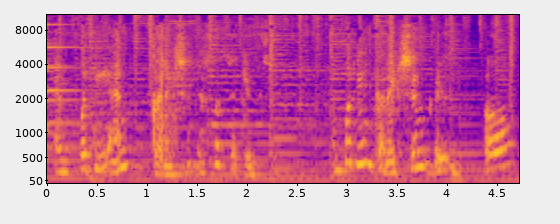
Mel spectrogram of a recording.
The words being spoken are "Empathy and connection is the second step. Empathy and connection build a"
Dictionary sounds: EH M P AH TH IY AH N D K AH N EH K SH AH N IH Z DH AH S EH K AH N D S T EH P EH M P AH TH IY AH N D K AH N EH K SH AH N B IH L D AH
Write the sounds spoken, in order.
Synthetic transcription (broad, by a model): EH M P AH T IY AH N D K AH N EH K SH AH N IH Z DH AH S EH K AH N D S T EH EH M P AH T IY AH N D K AH N EH K SH AH N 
